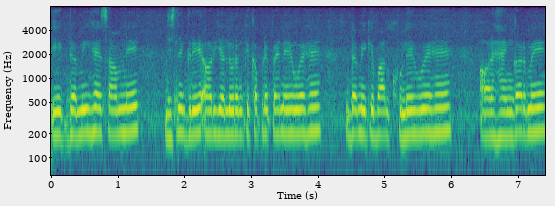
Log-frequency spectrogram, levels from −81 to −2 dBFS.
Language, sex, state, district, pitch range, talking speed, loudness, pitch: Hindi, female, Punjab, Pathankot, 195-205 Hz, 195 wpm, -13 LUFS, 200 Hz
